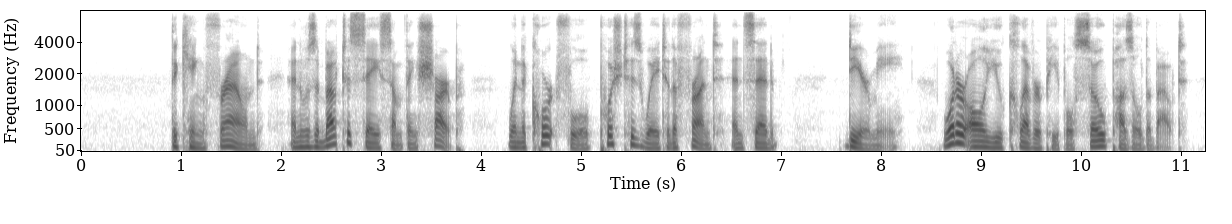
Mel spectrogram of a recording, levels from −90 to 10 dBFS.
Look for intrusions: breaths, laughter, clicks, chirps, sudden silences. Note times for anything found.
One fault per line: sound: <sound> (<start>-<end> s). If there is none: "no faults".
no faults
